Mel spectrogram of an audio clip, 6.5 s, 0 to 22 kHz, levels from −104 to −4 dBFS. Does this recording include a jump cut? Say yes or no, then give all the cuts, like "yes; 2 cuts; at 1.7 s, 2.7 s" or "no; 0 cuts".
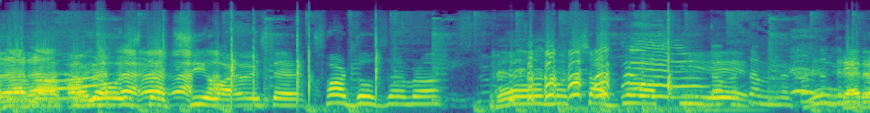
no; 0 cuts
